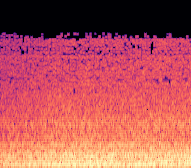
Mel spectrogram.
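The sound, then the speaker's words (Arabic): Steady car noise: a loud, continuous low engine and road rumble with a faint hiss above it, unchanging throughout, with no talk. “معلش هو الصوت صوت السيارة فسامحونا”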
